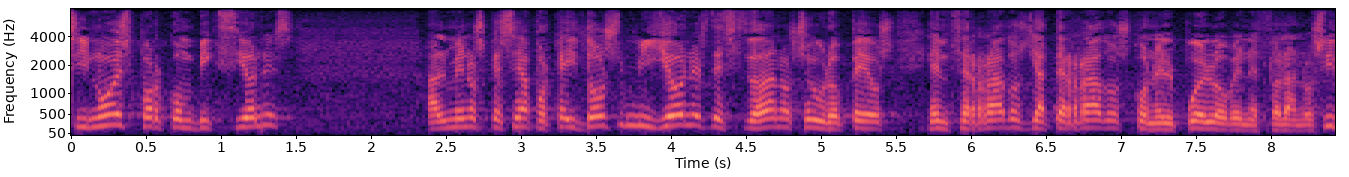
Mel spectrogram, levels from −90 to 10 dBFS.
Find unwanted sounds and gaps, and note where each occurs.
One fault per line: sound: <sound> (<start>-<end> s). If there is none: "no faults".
no faults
